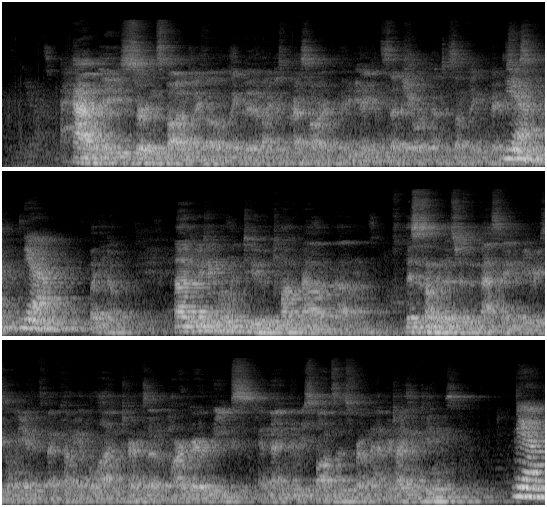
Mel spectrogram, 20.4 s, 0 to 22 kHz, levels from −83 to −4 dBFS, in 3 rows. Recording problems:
room echo; strong; dies away in 1.5 s
off-mic speech; far
murmuring crowd; faint; throughout; 25 dB below the speech

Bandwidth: 14 kHz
